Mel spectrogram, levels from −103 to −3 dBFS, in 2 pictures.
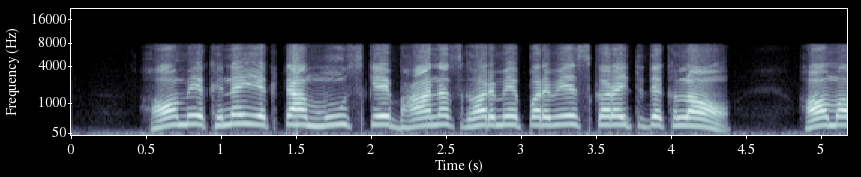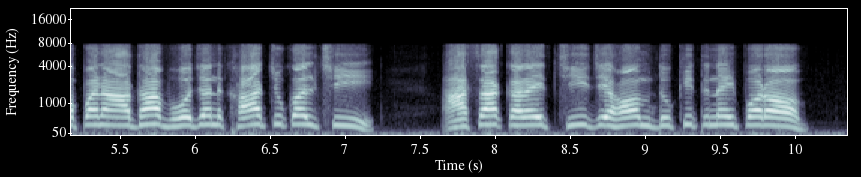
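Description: Throughout the speech, 4-bit ADPCM compression adds gritty hiss that tracks loud passages and roughens sharp attacks. Nothing reaches above 7.7 kHz. The sound points to a 64 kbps stream.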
